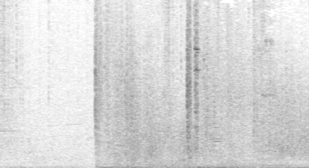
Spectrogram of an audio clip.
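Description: A large explosion roars.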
